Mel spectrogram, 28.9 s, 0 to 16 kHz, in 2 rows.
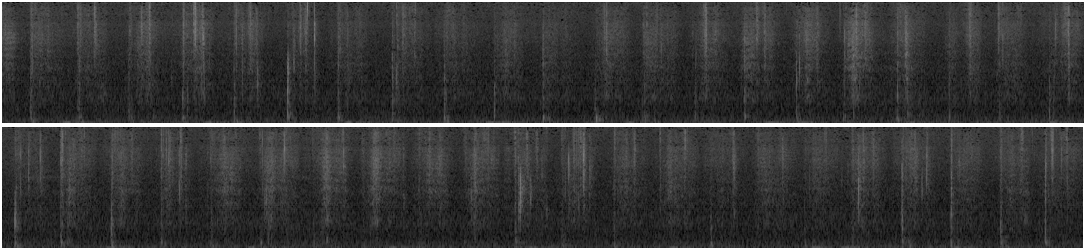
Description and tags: concrete 02a socks walk
Walking on concrete: socks. Recorded with a ZOOM H2 in a basement of a house, normalized with Audacity.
